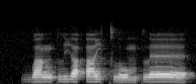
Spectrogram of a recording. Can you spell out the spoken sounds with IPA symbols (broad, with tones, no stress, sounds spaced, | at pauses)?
b a˧ ŋ p l i˦˥ a̯ ʔ a˥˩ j k l o˧ m p l ɛː˥˩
